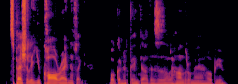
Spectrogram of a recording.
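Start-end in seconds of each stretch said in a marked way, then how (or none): 2.2-4.5 put-on seductive, sexy phone voice. Speaker retells answering a customer's call at work, in his sexy phone voice. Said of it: "I've been told that I had a sexy voice".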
